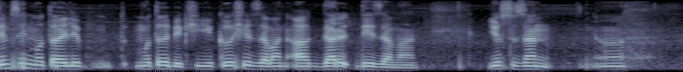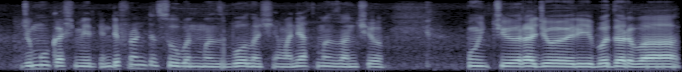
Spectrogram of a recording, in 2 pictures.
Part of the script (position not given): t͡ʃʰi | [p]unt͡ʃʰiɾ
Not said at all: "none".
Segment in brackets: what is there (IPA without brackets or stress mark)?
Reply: p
